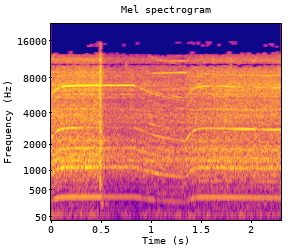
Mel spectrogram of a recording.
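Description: A handheld power drill whines steadily as it drives screws into an Andersen storm door during installation, its pitch sagging under load and then recovering, with a brief click near the start.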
